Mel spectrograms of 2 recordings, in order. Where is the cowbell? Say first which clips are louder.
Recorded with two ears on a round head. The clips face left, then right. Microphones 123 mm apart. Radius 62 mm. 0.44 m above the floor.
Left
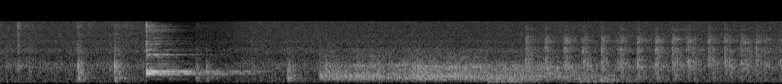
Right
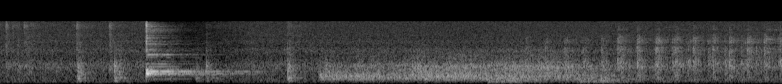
Right 3 dB; 35° right (ahead or behind), 1.9 m.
